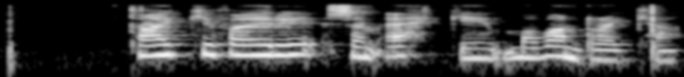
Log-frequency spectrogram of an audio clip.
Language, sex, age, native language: Icelandic, female, 50-59, Icelandic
